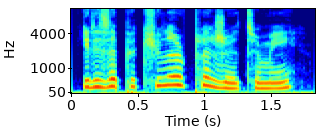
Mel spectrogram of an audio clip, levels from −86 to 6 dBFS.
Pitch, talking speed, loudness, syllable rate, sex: 255 Hz, 230 wpm, -16 LUFS, 7.1 syllables/s, female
